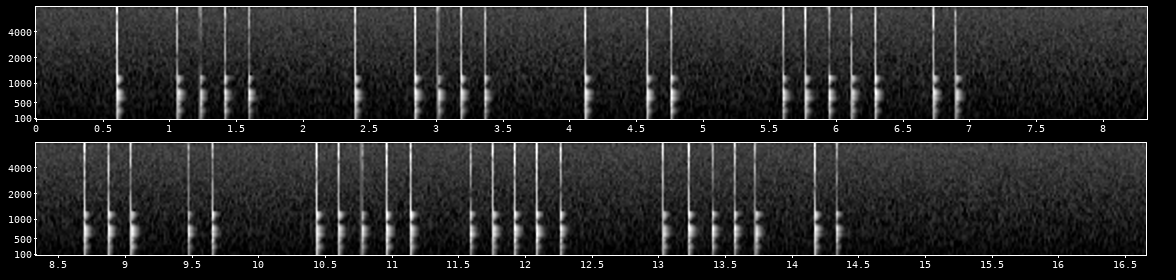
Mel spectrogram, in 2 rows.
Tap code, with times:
0.6-6.9 DDBW
8.7-14.4 MZW

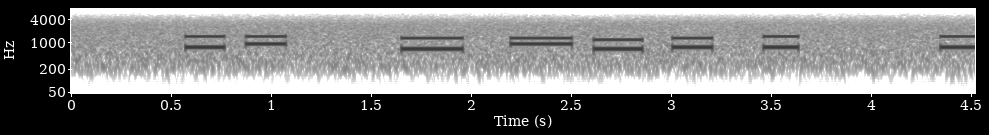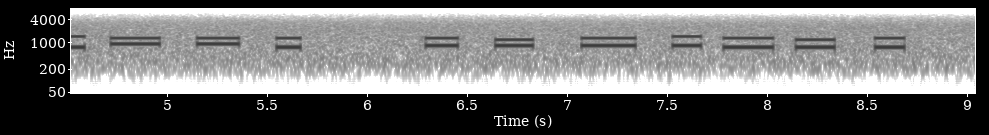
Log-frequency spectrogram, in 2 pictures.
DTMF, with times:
0.6-1.1 6#
1.7-3.6 20156
4.3-5.7 6005
6.3-8.7 8789545

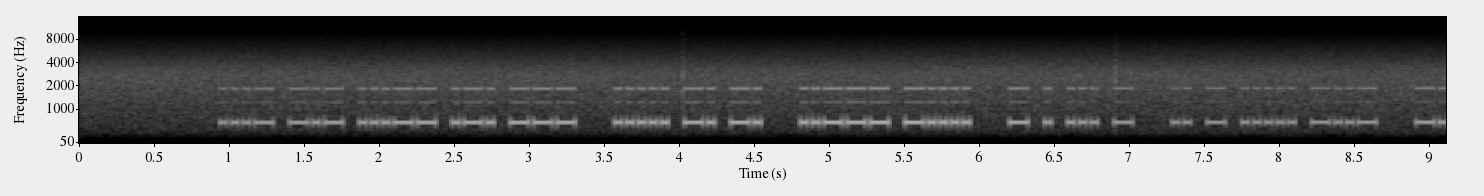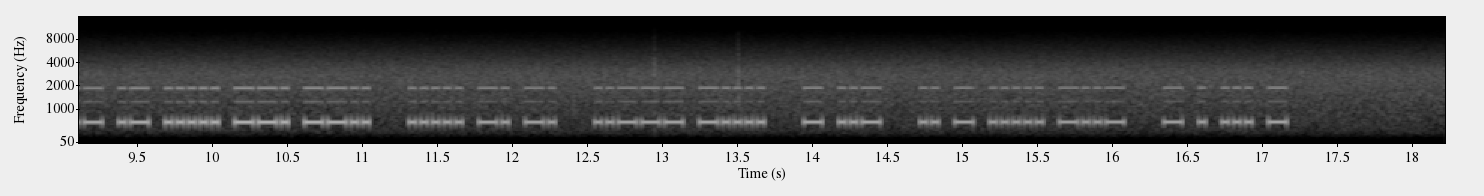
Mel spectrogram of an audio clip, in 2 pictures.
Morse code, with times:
0.9-3.3 VK3RO
3.6-4.5 5NN
4.8-5.9 26
6.2-7.0 TEST
7.3-8.6 IT5X
8.9-11.0 KA5GZ
11.3-12.3 5NN
12.5-13.7 26
13.9-14.5 TU
14.7-16.1 IT5X
16.3-17.2 TEST

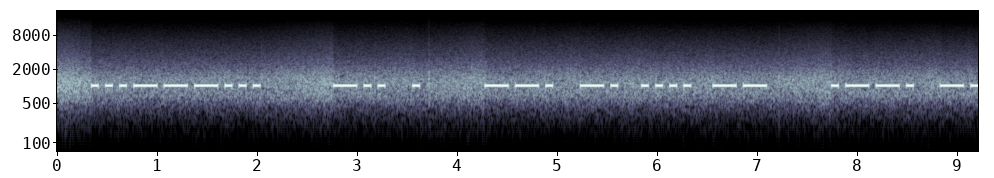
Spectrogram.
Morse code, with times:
0.3-2.0 <SOS>
2.8-3.6 DE
4.3-7.1 GNHM
7.7-9.2 …

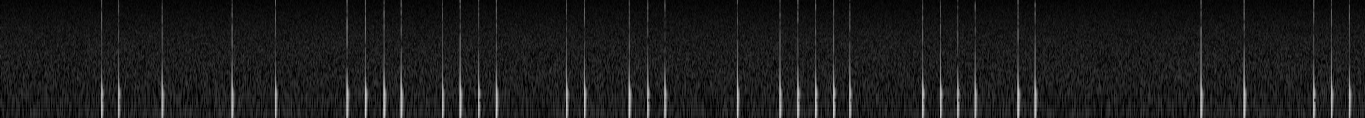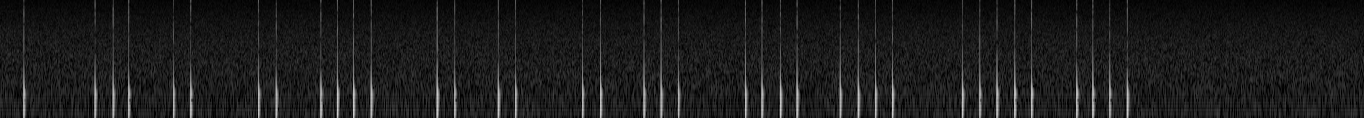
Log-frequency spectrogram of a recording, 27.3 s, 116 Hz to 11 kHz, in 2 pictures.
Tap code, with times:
1.0-10.4 FATHER
12.0-25.0 ALMIGHTY

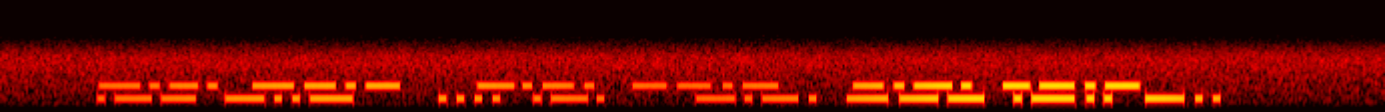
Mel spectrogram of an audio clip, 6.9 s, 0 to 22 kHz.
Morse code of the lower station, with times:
0.5-1.8 WX
2.2-3.0 HR
3.5-6.1 COLD

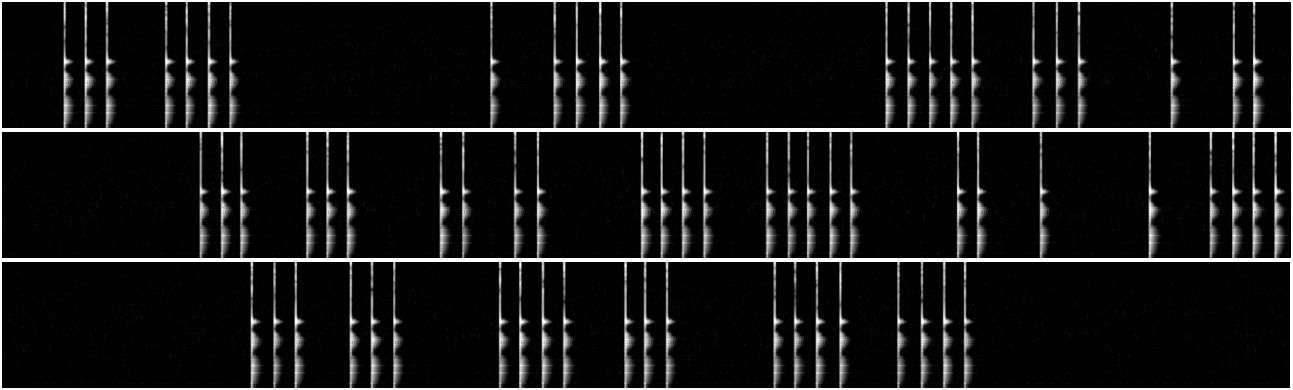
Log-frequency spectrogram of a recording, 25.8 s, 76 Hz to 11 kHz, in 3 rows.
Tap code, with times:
0.4-1.6 O
3.3-4.2 D
5.9-8.4 XB
9.9-17.1 NGUFD
18.9-23.7 NST

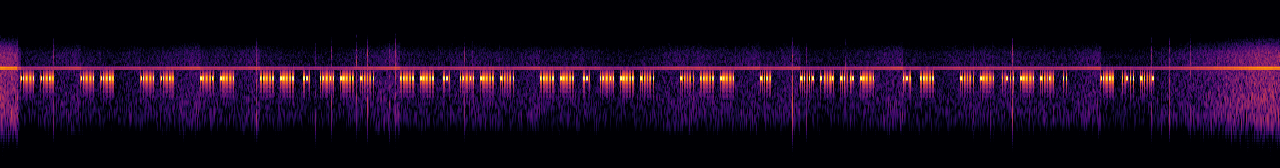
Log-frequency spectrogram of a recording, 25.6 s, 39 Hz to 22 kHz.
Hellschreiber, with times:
0.4-1.1 CQ
1.6-2.3 CQ
2.8-3.5 CQ
4.0-4.7 DE
5.2-7.5 S51ZBF
8.0-10.3 S51ZBF
10.8-13.1 S51ZBF
13.6-14.7 PSE
15.2-15.5 K
16.0-17.5 NAME
18.0-18.7 IS
19.2-21.5 PETER,
22.0-23.1 QTH

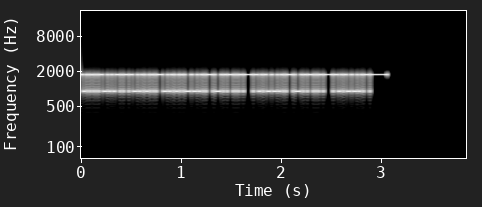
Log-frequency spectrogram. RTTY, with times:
0.0-0.2 …
0.3-0.5 CQ
0.6-0.8 DX
0.9-1.1 DE
1.2-1.9 XE6UA
2.0-2.7 XE6UA
2.8-2.9 K

